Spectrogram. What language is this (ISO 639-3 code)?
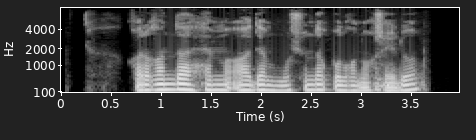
uig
